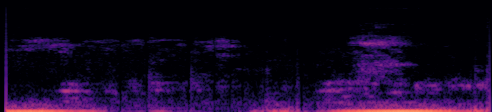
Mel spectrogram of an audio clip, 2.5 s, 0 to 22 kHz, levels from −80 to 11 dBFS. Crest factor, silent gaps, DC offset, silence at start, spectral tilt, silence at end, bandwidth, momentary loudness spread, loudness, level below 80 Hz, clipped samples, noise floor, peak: 12 dB; none; under 0.1%; 0.05 s; -7 dB/octave; 0 s; 5.2 kHz; 21 LU; -25 LUFS; -22 dBFS; under 0.1%; -48 dBFS; -10 dBFS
